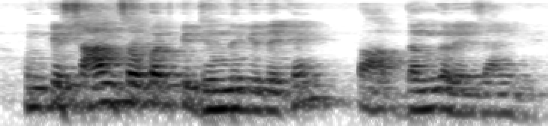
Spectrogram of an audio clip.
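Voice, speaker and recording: A man's fairly even intonation is heard through audible room echo and noticeable background noise. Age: 60s. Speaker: veteran print journalist. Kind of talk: speech at a conference.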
